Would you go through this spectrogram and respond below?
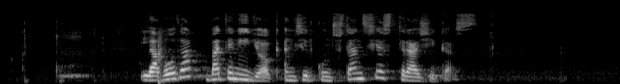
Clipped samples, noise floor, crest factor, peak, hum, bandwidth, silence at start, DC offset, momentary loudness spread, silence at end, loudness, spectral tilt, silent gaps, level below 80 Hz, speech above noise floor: under 0.1%; -65 dBFS; 22 dB; -4 dBFS; none; 11.5 kHz; 0.6 s; under 0.1%; 22 LU; 1.5 s; -23 LUFS; -4.5 dB/octave; none; -62 dBFS; 42 dB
